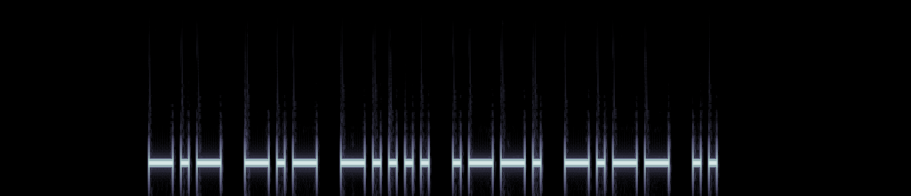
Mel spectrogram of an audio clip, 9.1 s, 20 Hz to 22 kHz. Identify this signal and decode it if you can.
Morse code, heard as a keyed tone, about 15 wpm, 700 Hz. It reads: KK6PYI
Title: USA Call Signs - 6 Characters - Repeated 3x - 15wpm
